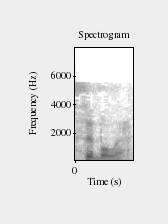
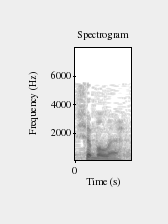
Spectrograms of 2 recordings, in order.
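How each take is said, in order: First: The word begins with an s sound. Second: The word begins with an sh sound. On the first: The speaker calls it wrong. "the Ephraimites can't pronounce that H" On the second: The speaker calls it right. "say Shibboleth"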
